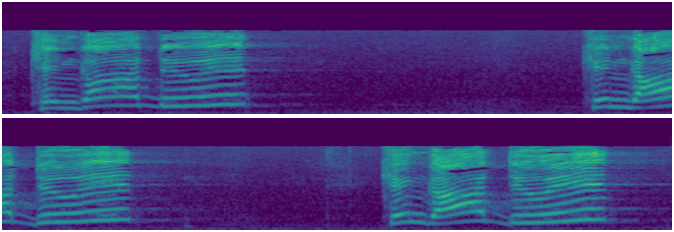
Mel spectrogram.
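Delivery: mock snide, doubting sarcasm. Speaker retelling how the people answered God back: mimicking a sarcastic tone. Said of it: "sarcastically say".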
